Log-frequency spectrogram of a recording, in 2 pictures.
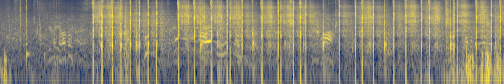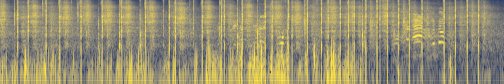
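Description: Paintball markers fire during a paintball game: rapid, irregular bursts of sharp pops and cracks that run almost continuously, with shouting voices mixed in.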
